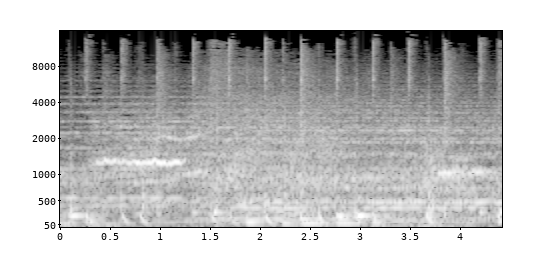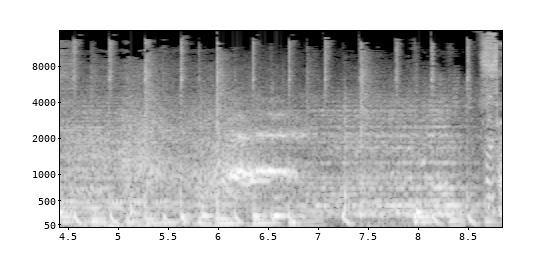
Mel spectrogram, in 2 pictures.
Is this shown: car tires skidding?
yes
